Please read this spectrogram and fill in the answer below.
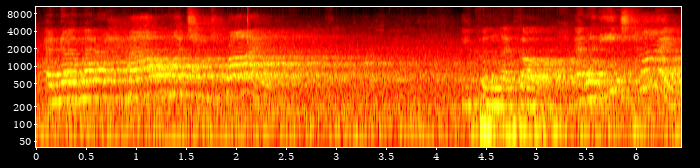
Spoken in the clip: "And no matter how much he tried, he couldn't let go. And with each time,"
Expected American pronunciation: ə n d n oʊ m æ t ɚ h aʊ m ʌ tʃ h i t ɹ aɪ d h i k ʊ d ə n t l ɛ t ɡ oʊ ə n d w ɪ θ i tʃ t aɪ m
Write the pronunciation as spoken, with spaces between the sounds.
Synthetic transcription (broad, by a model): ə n n oʊ m æ t ɚ h aʊ m ʌ tʃ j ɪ t ɹ aɪ d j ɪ k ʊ d n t l ɛ t ɡ oʊ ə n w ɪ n i tʃ t aɪ m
